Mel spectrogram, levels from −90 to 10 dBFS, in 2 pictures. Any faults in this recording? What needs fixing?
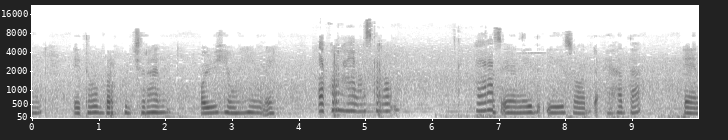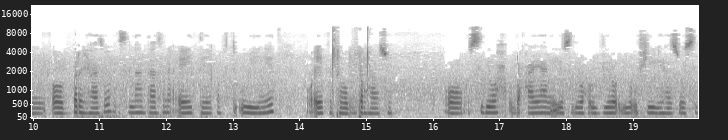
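Throughout, the speech sounds dull, with a lowered top end and a fizzy, warbling smear on sibilants. This is likely AAC compression at a low bitrate, consistent with about 24 kbps AAC-LC. Unlike a simple low-pass filter, it leaves hollow or noise-filled bands. Encode at a higher bitrate.

From 4.21 to 6.91 s, a section at the wrong speed plays 1.38 times fast, raising pitch about five semitones. Unlike a pitch shift, the tempo hurries too, likely from a clock mismatch during editing. Keep sample rates consistent across every edit and playback stage.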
